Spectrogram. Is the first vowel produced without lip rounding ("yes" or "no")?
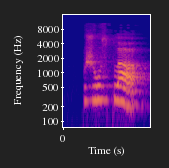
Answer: no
